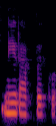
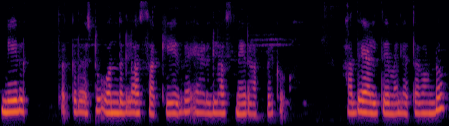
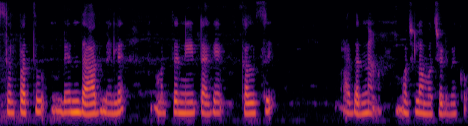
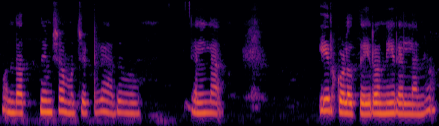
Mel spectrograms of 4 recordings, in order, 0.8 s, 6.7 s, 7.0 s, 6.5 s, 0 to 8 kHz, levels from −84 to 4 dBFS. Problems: none marked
